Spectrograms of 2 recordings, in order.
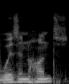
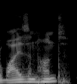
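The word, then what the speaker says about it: Whisenhunt: Eldridge is fantastic Carson wizen hunt I believe is how you say or weisen hunt um yeah it is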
